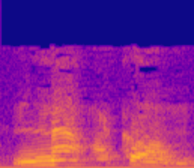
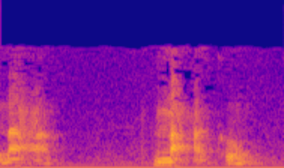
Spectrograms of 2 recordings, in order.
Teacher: بعضهم يقول: معكم، يسكن العين، معكم، مع، وبعضهم يفتح العين يقول مع، معكم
